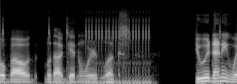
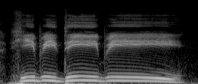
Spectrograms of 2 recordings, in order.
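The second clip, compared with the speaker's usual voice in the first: slow higher announcement; drawn-out name; 7 semitones higher, much slower than usual. Pretend. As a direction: stretch the name out. Names cousin puppet drawn out.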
